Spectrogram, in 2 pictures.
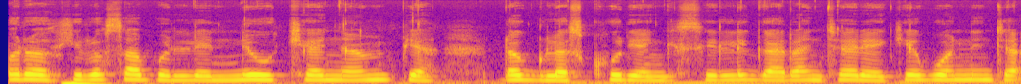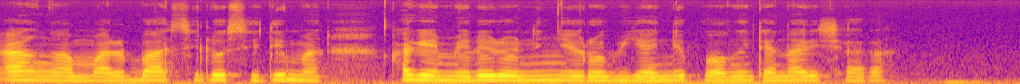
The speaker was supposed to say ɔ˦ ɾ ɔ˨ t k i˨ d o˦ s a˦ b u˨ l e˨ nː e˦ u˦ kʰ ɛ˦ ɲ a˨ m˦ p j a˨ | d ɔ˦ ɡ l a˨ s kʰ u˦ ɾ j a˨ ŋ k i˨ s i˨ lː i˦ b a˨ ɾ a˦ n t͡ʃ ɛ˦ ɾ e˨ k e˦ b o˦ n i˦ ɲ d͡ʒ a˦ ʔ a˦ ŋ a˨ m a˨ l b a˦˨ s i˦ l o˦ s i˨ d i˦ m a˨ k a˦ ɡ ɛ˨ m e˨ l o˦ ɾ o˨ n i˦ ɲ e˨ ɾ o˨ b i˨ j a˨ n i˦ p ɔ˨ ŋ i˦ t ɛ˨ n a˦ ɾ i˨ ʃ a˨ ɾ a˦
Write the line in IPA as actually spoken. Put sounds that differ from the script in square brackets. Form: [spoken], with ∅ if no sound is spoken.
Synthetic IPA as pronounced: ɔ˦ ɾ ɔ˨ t k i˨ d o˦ s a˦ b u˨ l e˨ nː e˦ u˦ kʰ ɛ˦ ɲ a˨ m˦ p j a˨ | d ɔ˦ ɡ l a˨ s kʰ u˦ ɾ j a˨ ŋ [ɡ] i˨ s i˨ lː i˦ [ɡ] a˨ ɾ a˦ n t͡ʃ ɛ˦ ɾ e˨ k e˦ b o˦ n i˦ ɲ d͡ʒ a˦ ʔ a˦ ŋ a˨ m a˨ l b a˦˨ s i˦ l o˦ s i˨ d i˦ m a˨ k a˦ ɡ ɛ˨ m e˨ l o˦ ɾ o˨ n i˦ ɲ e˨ ɾ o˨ b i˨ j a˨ n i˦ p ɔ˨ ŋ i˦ t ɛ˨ n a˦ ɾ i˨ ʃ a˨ ɾ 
